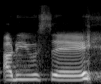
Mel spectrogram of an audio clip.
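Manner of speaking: a touch of French on "How do you say?"; about the French flag emoji, light French accent; mock French accent. Lightly French, mock. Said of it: "I put a French flag".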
